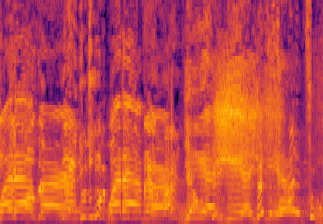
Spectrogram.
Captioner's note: overlapping chatter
